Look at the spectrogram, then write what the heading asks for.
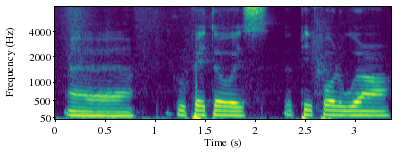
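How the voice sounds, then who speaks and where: Speaking at a very slow pace, a man has a dark, mellow tone at a medium pitch. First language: French. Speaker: gliding commentator. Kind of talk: live commentary. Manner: halting, many fillers.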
